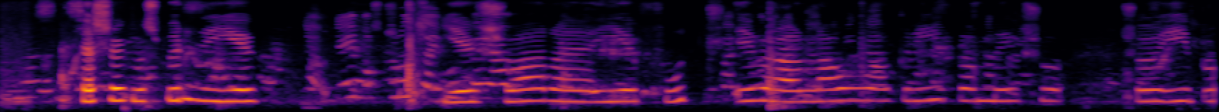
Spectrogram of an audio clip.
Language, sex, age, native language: Icelandic, male, 18-19, Icelandic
